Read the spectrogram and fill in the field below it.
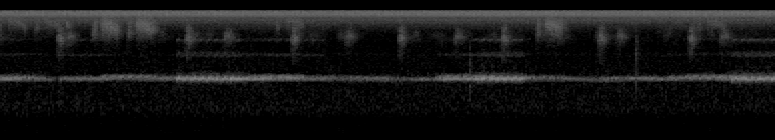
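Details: Warm summer night in Bulgaria with crickets chirping in the grass: a continuous shrill trill holds steady while fainter rhythmic high chirps pulse above it, captured by a surround microphone.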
